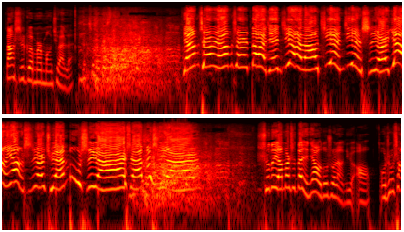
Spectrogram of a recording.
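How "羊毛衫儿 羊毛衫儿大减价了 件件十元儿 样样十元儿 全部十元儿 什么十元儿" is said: much faster, higher and louder, like a street sale barker; a hawker's fast, loud sales chant; rapid-fire patter. Shown as a demonstration. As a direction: rattle the 件件 样样 全部十元儿 line off at top speed. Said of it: "repeats the test question fast".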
